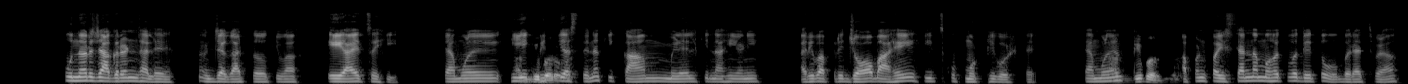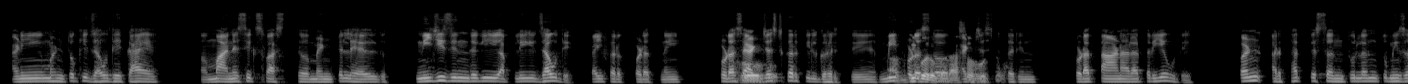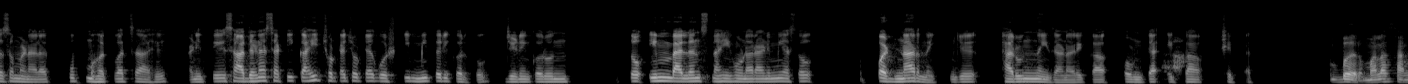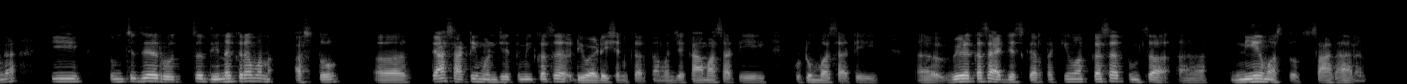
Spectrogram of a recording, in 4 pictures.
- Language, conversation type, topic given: Marathi, podcast, काम आणि वैयक्तिक आयुष्यातील संतुलन तुम्ही कसे साधता?
- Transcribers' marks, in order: in English: "इम्बॅलन्स"; other background noise; in English: "डिव्हायडेशन"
